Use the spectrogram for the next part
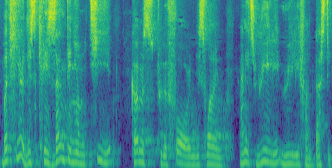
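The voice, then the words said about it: French-accented English. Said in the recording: “My accent is terrible, but I'm French.”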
